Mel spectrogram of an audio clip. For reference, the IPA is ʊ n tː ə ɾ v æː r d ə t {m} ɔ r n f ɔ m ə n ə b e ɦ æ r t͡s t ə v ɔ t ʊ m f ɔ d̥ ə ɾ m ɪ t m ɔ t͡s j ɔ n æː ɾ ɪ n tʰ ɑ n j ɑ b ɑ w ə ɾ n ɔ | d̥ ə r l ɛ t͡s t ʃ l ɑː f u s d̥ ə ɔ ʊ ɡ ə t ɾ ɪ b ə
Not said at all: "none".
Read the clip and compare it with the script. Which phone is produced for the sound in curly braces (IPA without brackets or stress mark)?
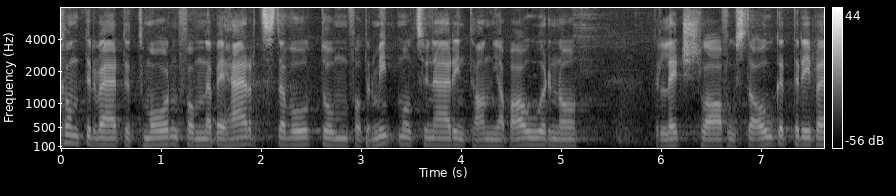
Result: m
